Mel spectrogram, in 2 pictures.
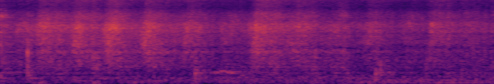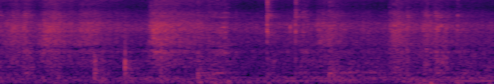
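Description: Masala gravy with turmeric, black chilli powder and red chilli powder frying in a pan, a steady close hiss and sizzle with faint scattered crackles, no voices.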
